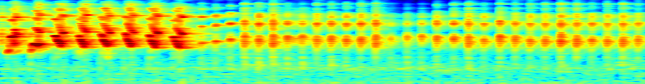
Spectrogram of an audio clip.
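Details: Long 'ngekek panjang' trill of a fighter lovebird, kept to lure other lovebirds into singing: loud, high chattering notes in quick succession, fading slightly after the first second into a thinner, evenly pulsed rattle.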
